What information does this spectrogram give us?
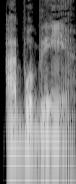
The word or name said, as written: abobrinha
